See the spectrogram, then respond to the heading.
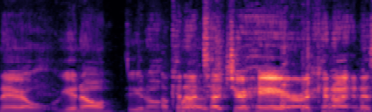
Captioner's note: laughs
